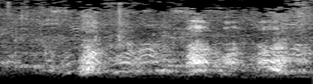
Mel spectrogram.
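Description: Large Turkish livestock guardian dogs, a Kangal and an Aksaray Malaklı, barking aggressively at each other in a quick run of about five barks.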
